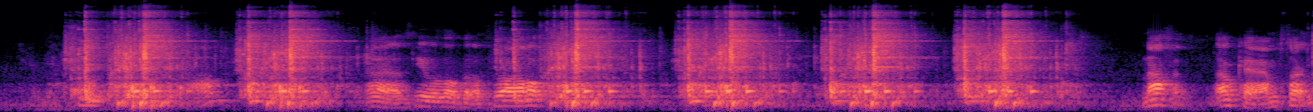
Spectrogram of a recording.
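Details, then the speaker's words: Gas-engine Power Wheel build. Short bursts of starter cranking, roughly one a second, with the engine never catching: cranking no-start. Fuel confirmed in the bowl and spark present; cause not yet found. "let's give this thing a shot okay nothing so far nothing at all"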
